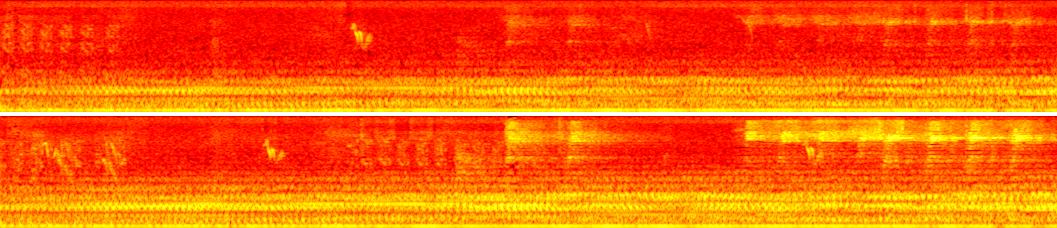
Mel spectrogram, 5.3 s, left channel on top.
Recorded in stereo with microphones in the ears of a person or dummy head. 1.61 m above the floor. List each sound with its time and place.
0.0 s a helicopter: 60° right (ahead or behind); by 5.3 s 70° right (ahead or behind)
